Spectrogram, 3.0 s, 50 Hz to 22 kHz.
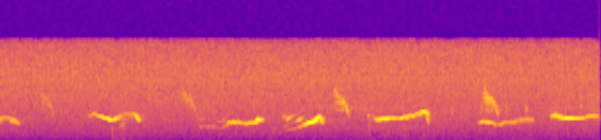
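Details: Wild Thekla's lark near Castro Verde, Alentejo, Portugal, on 12 April 2017, singing soft, clear whistled notes that slide up and down, spaced about every half second, faint against a quiet background hiss.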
